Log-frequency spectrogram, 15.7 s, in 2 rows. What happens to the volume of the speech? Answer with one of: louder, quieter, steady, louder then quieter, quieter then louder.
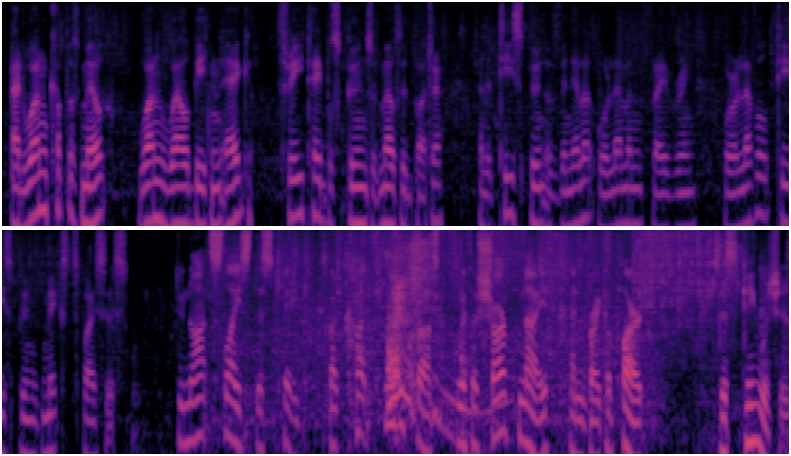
quieter then louder.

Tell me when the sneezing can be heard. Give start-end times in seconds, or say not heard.
11.7-12.9.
